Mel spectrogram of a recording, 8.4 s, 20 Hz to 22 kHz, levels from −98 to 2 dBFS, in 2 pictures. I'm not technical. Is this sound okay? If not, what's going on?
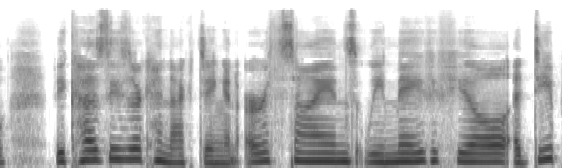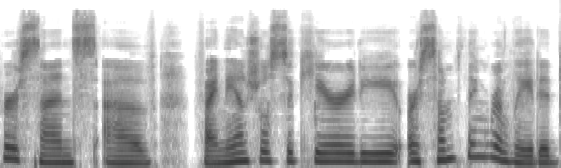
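No, there's one glitch. At about 3.21 s the speech hiccups: a tiny slice, roughly a tenth of a second (about 93 ms, running to 3.30 s), gets played twice in a row, so you hear a quick stutter, maybe with a small click where the copy joins on. That's called repeated frames. The audio is stored in small compressed chunks, and here what sounds like a couple of chunks got written twice, which also makes the clip about 93 ms longer.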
